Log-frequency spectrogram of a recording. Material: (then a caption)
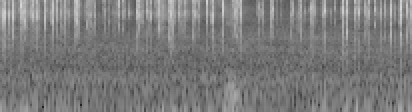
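Metal. Long orange acrylic nails tap and scratch on the metal mesh grille of a Blue Yeti microphone, close up. Rapid, irregular bright clicks and scratchy rasps cut through a steady low rumble, each tap dying away almost instantly.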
